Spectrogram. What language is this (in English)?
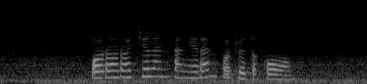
Javanese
